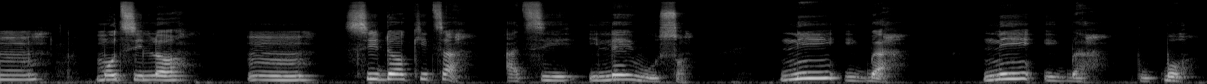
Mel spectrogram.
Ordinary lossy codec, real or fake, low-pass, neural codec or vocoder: none; real; none; none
